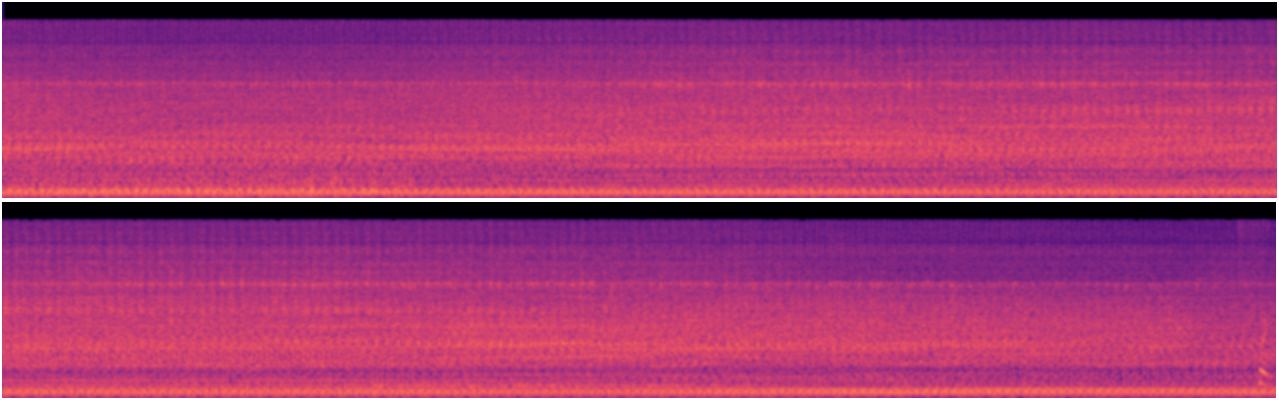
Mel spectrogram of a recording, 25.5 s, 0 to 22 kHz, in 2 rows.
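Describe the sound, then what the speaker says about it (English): A 1980 GMC RTS bus converted to an RV idles on its Detroit 8V71 diesel after a cold start. The engine gives a loud, close, unbroken low rumble that stays even for the full length, with no talking. "I want to give you a quick view of the 8V71 and a cold start"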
